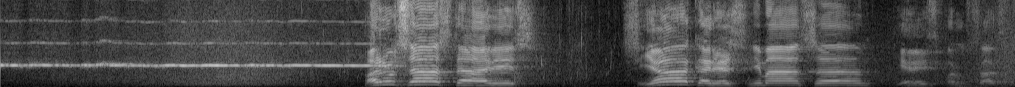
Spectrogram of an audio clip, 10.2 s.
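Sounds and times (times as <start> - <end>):
boatswain's whistle calling all hands aboard a corvette: 0.0 - 4.6
speech: 3.7 - 5.4, 6.3 - 10.1.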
